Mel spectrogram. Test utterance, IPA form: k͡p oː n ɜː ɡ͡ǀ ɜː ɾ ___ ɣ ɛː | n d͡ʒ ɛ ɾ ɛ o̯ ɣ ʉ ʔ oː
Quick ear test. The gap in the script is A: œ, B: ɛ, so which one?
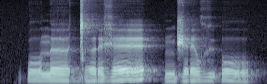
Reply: B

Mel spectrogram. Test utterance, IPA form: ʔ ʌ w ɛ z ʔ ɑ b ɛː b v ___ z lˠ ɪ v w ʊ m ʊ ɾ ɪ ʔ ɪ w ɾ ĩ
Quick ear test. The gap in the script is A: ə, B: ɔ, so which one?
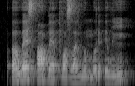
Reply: B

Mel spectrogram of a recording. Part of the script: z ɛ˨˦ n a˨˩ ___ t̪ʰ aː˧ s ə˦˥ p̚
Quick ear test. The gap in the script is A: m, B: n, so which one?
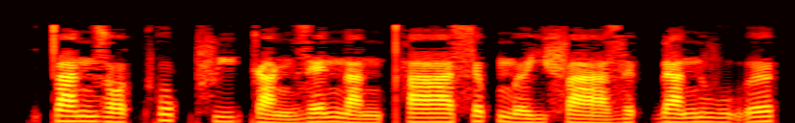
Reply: B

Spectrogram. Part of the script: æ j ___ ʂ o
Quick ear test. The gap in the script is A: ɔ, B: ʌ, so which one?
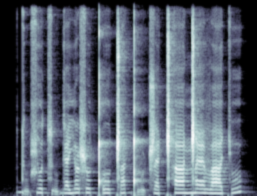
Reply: B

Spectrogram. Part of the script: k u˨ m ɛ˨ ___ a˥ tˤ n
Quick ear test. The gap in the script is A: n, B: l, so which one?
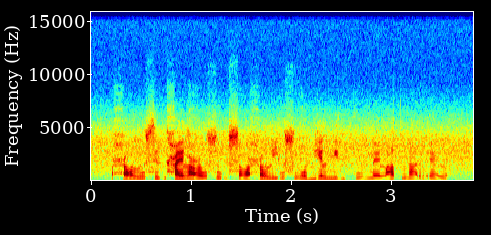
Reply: B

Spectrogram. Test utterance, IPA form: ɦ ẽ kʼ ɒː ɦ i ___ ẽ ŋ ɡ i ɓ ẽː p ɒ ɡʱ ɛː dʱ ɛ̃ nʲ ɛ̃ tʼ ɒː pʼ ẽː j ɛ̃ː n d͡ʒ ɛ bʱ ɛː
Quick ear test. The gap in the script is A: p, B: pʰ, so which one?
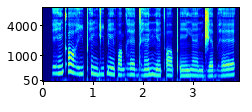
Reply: B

